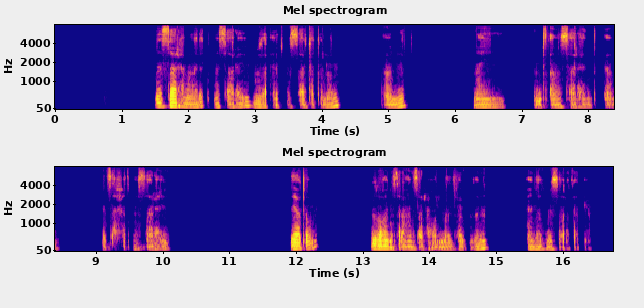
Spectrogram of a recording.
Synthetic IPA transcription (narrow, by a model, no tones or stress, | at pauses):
mɐsːaɾɨħmalɐt̪mɐsːaɾħjubɨziʕajnʔɐ̰t̪mɐsːaɾt̪ʰat̪ʰɨlːona | ʔaβɨnːɐt̪ | naj | t͡sʼɨnt͡sʼamɐsːa̰ɾħɨnɨt̪ʼɨkʼːa̰m | mɐt͡sʼafɐt̪mɐsaɾħju | zɐjat̪ʼo̰m | nɨzɨxonʔɐ̰sɨɾa̰ħansaɾħxɐ̰lːuna̰zɨħɐɡuzɐna | ʔajnɐt̪ʰat̪mɐsːa̰ɾħt̪ʰat̪ʼɨjːo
